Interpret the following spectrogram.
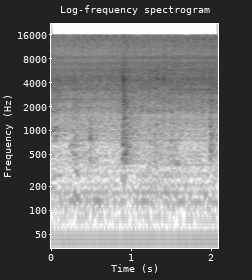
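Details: Toyota Vios after cleaning of oil sludge, warm engine, previously noisy valve ticking; even petrol idle with steady low hum and no regular ticking from the top end; normal idle.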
